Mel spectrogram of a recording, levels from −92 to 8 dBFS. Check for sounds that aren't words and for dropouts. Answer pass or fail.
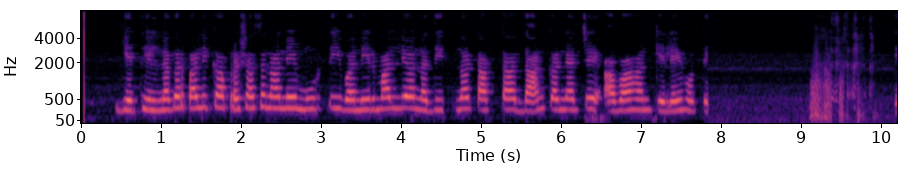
fail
